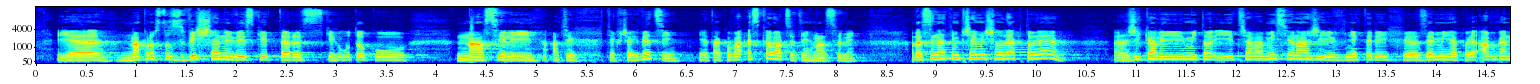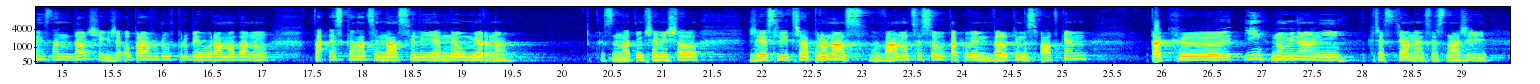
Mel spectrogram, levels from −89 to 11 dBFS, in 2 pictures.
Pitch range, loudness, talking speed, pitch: 135-170 Hz, -20 LUFS, 145 wpm, 150 Hz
